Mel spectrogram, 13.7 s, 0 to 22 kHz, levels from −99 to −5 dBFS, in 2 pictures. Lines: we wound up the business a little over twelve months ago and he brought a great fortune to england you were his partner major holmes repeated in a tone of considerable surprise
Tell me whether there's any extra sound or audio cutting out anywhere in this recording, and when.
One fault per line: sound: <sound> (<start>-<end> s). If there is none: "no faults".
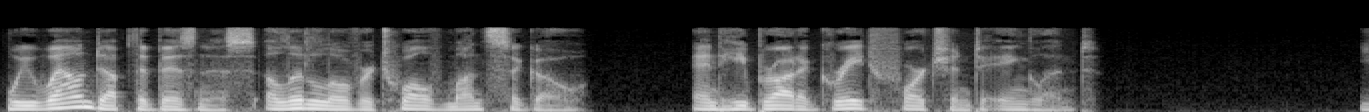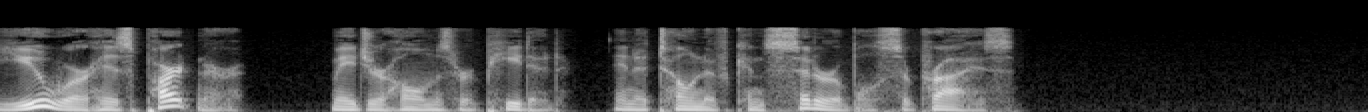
no faults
